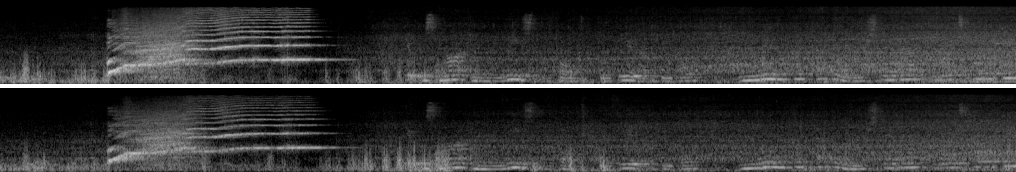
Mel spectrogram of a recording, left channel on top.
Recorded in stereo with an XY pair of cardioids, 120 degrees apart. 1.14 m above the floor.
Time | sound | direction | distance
1.1 | a scream | 65° left | 2 m
4.1 | a woman speaking | 50° left | 2.5 m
